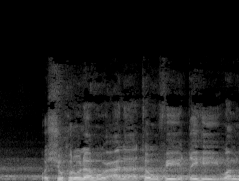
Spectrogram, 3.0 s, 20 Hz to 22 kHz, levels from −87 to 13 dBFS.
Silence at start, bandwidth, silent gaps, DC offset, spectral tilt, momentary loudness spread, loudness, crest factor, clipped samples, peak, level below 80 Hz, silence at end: 0 s; 12 kHz; none; under 0.1%; -6.5 dB/octave; 13 LU; -17 LUFS; 14 dB; under 0.1%; -4 dBFS; -62 dBFS; 0 s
